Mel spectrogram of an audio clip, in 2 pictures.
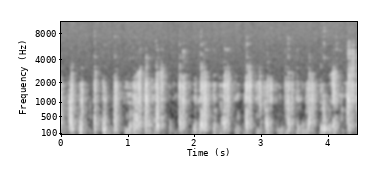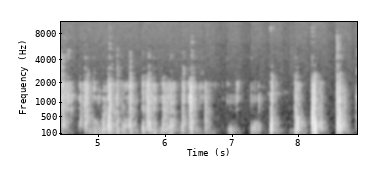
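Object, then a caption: Hollow spiky silicone toy. A green, hollow, spiky silicone squeeze toy is squeezed and rubbed with fingertips and short nails. It gives a quick, uneven run of soft, dull squishes and thumps, with a few sharper snaps near the end.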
